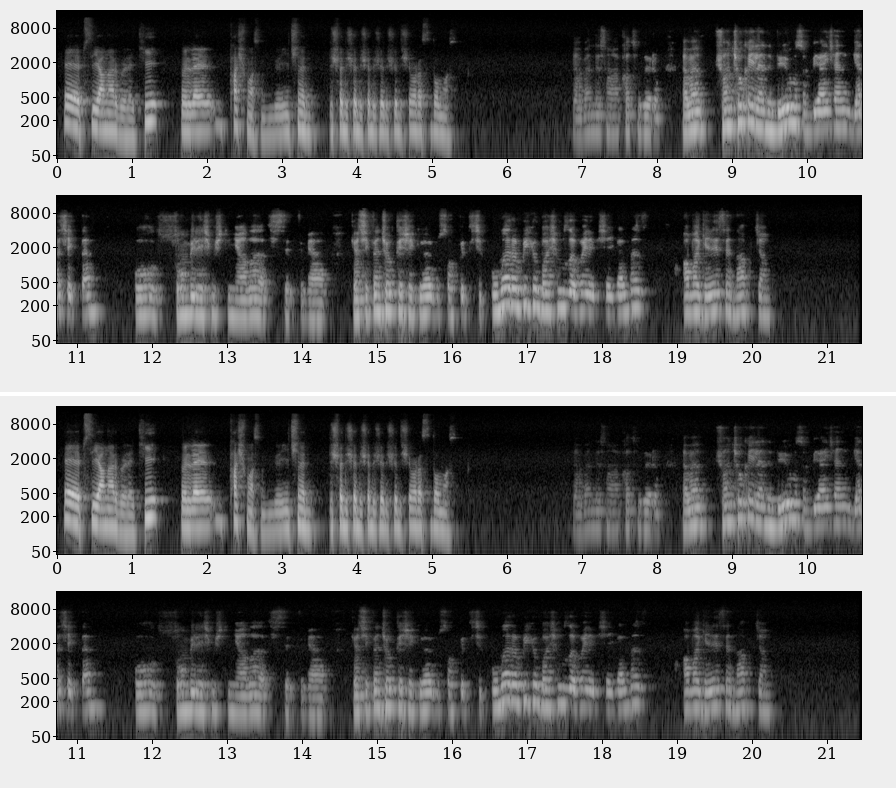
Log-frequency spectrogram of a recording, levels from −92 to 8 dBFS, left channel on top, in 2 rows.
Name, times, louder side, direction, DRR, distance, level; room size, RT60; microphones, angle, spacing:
voice 1, 0.1-1.4 1.7-5.2, right 3 dB, 20° right, 0.3 m, -27 dB
voice 2, 6.9-8.1 8.4-11.3 11.8-14.4 14.7-18.6 19.1-20.3, left 5 dB, 55° left, 0.4 m, -30 dB
12.0 x 4.5 x 3.6 m
head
